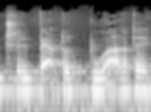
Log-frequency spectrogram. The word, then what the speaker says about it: Gilberto Duarte: zwei Leute dazu bekommen mit dem Gilberto Duarte, glaube ich, genau. genau richtig ausgesprochen.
